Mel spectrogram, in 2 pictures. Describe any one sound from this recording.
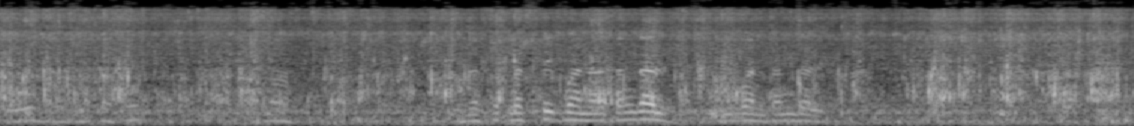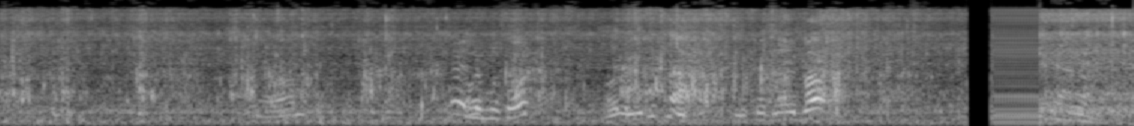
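Fish splash and thrash in shallow water.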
